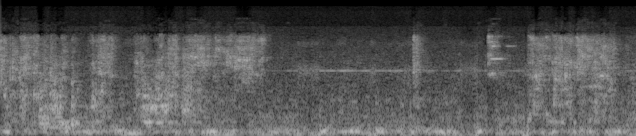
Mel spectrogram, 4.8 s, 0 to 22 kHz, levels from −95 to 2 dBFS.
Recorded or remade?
recorded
